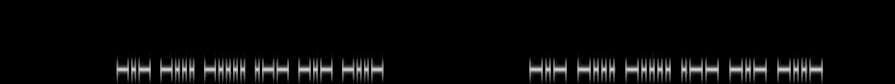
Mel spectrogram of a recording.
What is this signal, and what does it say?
Morse code, heard as a keyed tone, about 31 wpm, 700 Hz. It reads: KB6WKX KB6WKX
